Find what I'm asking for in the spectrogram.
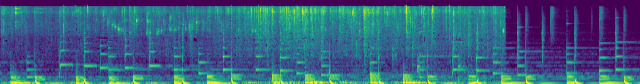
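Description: A homemade sandwich made without maida or bread toasts in oil on a pan, giving a steady, close frying sizzle with scattered crackles throughout, heard alone without talk.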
